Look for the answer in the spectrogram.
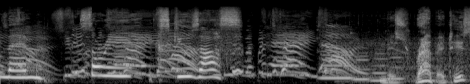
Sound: children chanting

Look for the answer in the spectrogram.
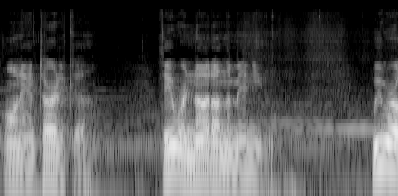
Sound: whew!

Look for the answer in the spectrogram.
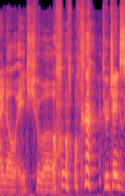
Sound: chuckles softly

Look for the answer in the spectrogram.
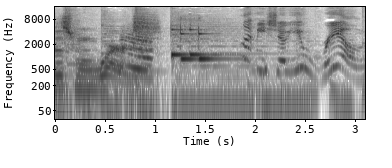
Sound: bell dings

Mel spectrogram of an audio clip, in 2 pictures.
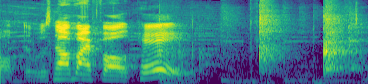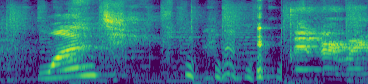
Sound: laughs

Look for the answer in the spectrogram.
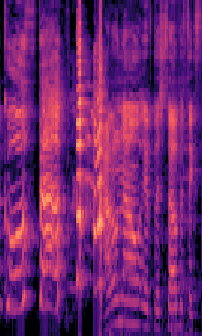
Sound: laughing

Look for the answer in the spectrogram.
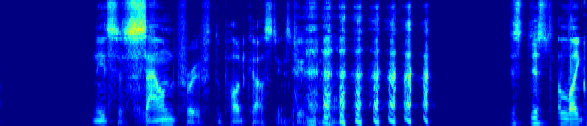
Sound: laughs

